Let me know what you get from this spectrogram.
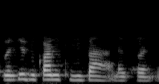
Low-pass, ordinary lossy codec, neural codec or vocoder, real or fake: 3.6 kHz; none; codec, 16 kHz, 4 kbps, X-Codec, HuBERT features, trained on LibriSpeech; fake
